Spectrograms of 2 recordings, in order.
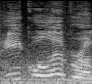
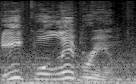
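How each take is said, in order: First: The word is pronounced in a garbled way. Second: The word is pronounced in the standard way. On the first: The speaker calls it wrong. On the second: The speaker calls it right.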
